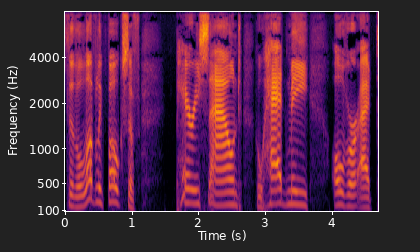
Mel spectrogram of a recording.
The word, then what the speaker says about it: Parry Sound: Now, I know I don't really think Perry sound is pronounced prairie sound, but I said it anyway. I don't know what happened. I have a trouble with it because it's spelled P-A-R-R-Y sound. So really it should be Parry sound, but they pronounce it Perry sound as far as I know.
